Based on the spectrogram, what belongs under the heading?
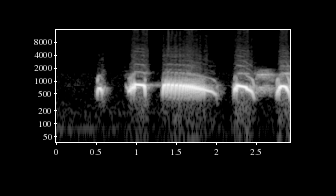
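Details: Spotted dove coos meant to provoke a rival: a brief soft opening note, an arched hook, a long vibrating downslurred purr, then two more curved hooked notes, heard against silence.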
